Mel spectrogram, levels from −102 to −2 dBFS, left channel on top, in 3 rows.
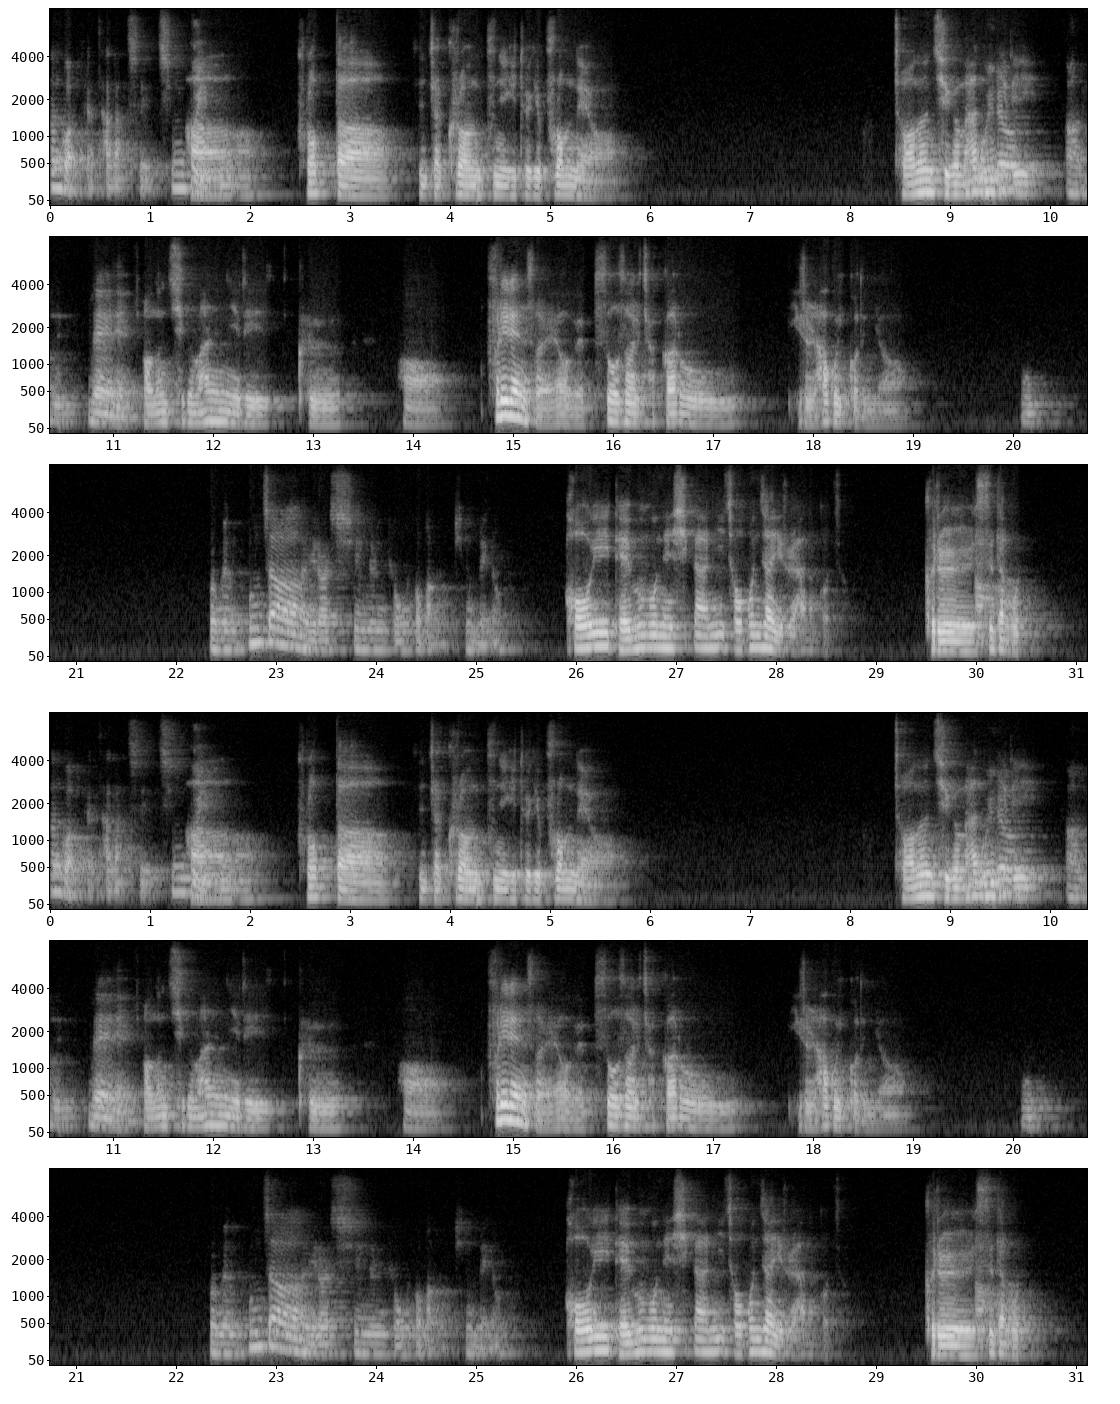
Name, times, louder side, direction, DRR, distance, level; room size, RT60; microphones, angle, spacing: voice 1, 0.0-1.9 2.8-2.9 9.1-9.7 10.2-10.5 10.7-11.3 20.1-20.3 22.3-25.3 30.0-30.4, left 2 dB, 85° left, 6 dB, 1.8 m, -33 dB
voice 2, 1.4-2.0 2.6-3.4 3.7-5.7 8.4-9.8 10.4-10.6 11.0-12.6 12.8-13.3 13.9-14.3 14.8-17.2 17.8-18.9 25.9-28.4 29.5-30.4, left 1 dB, 25° left, 11 dB, 0.7 m, -26 dB
14.0 x 7.0 x 9.5 m, 0.74 s
head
